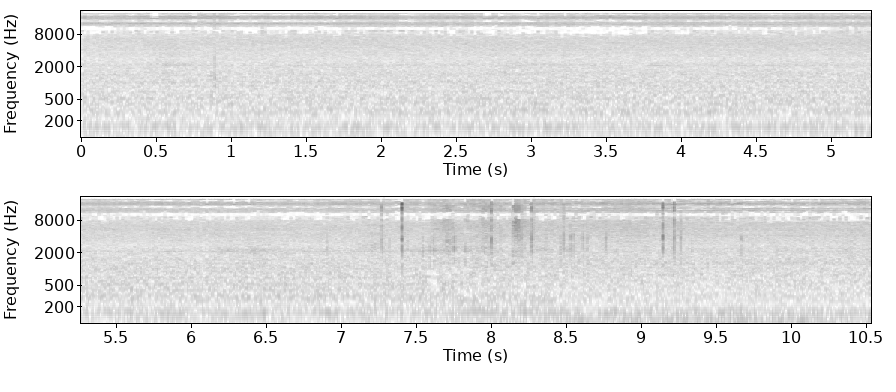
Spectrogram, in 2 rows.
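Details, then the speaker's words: Indoor Daikin furnace/air handler, about 19-20 years old, in cooling mode, working again after a very dirty filter was dealt with: even airflow rush and low hum, a few light clicks, sounding normal. "So this is what your Daikin is supposed to sound like. And this is an inside unit."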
